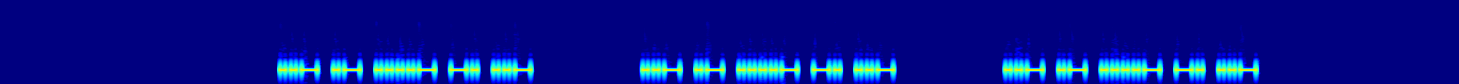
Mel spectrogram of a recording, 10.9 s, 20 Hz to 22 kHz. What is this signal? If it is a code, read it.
Morse code, heard as a keyed tone, about 32 wpm, 700 Hz. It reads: UA4NU UA4NU UA4NU
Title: DXCC-100 Call Signs - 5 Characters - Repeated 3x - 30wpm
